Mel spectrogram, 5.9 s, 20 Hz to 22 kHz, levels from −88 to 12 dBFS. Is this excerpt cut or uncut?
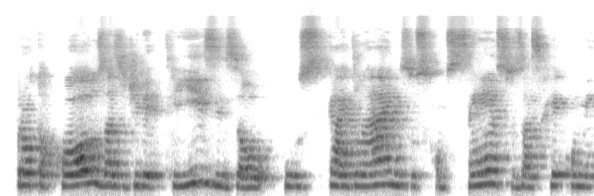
uncut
